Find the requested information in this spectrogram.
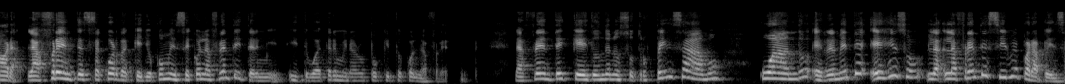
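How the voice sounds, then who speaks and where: Her voice is fairly high and swings very widely in pitch. The woman's pace is fairly quick. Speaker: trauma therapist. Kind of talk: webinar lecture.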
